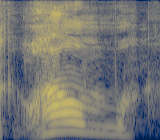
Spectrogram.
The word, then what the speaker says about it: Raum: trying to teach me how do you say room in German. And it's Raum. And he's like, no, it's Raum. and like, you know. So you have this, it's kind of a guttural sound.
